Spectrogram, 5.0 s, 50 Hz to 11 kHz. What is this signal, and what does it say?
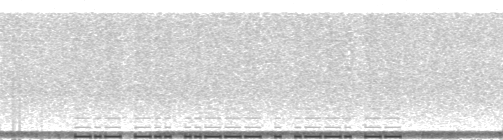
Morse code, heard as a keyed tone, about 24 wpm, 360 Hz, with radio noise. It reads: KD2EPM
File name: contests / naqp-cw-k5tr-op-k5pi- -2200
